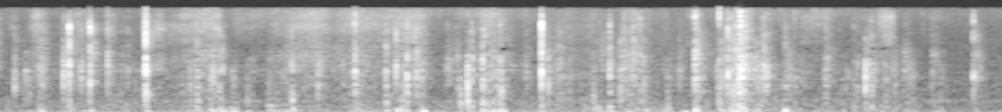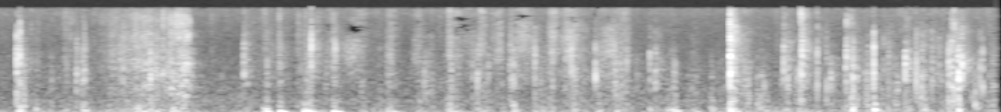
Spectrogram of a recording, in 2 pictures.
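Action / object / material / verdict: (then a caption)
scrape / soft plastic bag filled with cotton pads / plastic / none. A medium soft plastic bag filled with cotton pads is held in one hand and squeezed and crinkled with fingertips and painted nails. The result is a steady, quiet stream of dense crinkling and crackling, with sharp little snaps scattered throughout and no long ring after each.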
